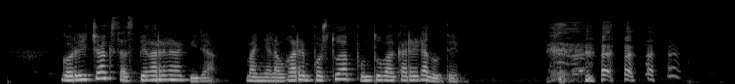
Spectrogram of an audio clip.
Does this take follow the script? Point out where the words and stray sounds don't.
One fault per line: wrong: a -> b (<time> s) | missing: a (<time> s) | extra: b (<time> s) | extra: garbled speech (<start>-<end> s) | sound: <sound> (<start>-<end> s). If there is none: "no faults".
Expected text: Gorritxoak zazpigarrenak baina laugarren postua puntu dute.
extra: dira (1.9 s)
extra: bakarrera (3.9 s)
sound: laugh (5.5-6.8 s)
